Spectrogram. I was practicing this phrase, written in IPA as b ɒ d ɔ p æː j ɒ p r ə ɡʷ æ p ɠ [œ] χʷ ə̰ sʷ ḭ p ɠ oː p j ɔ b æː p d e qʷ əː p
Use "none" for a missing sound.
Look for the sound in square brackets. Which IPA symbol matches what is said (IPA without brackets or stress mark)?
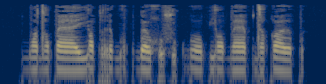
œ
